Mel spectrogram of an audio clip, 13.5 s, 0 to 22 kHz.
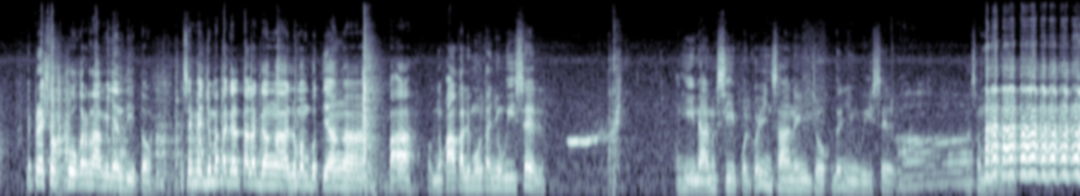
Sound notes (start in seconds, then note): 7.0 whistles; 12.1 laughs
